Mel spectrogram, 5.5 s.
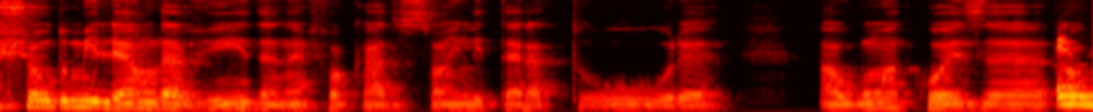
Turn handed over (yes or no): no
